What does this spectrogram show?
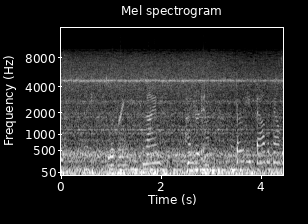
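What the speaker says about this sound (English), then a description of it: "Hearing good first stage performance for the Soyuz" Soyuz MS-10 first-stage engines, with four boosters and a single core engine, roar steadily during launch as a loud, dense, unbroken rumble, heard continuously from onboard with faint tonal whines mixed in.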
